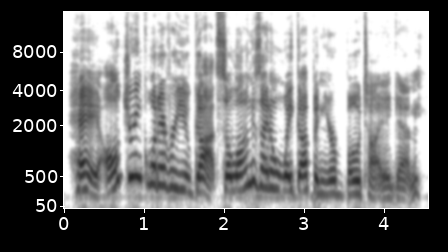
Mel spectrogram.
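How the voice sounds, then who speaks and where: A woman's voice: high voice, sing-song, normal speed, a little mellow, no room sound, studio quality. A woman playing a casual, teasing young female DJ pony in an audio story, with playful, slangy delivery. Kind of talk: acted audio story dialogue.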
